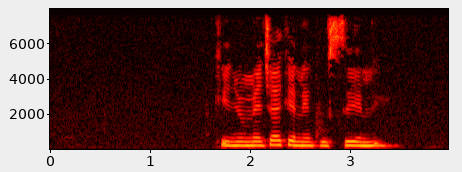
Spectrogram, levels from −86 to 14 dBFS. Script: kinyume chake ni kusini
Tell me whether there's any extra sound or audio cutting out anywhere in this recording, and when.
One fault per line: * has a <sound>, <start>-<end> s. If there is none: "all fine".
all fine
